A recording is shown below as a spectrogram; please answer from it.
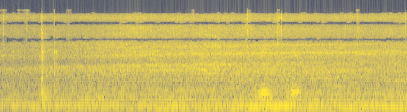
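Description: A steady low hum with faint voices in the background and a light click about half a second in.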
